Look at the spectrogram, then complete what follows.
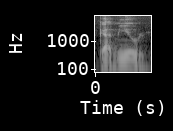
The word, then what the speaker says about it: Camus: pueden ver la película alber se escribe Albert camus pero como fue de origen francés Albert camul el extranjero otro libro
